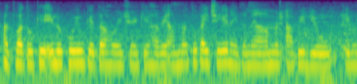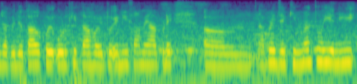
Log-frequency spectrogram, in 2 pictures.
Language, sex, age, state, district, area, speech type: Gujarati, female, 30-45, Gujarat, Morbi, rural, spontaneous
